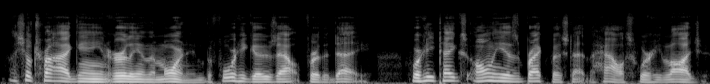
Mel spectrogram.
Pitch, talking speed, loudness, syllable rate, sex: 125 Hz, 230 wpm, -18 LUFS, 5.8 syllables/s, male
